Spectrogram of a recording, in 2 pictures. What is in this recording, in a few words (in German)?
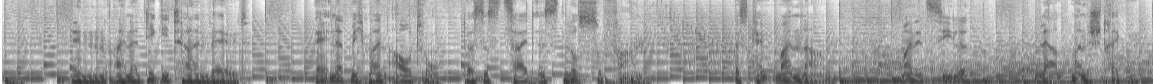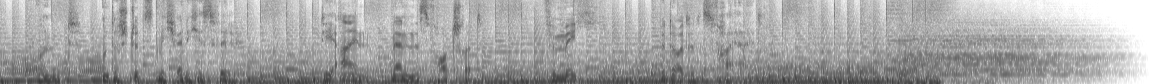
Hörproben Auto Werbung Dynamisch Modern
